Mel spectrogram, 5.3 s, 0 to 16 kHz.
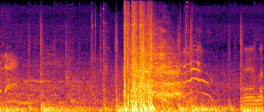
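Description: Gunfire in the video game Wasteland 3: a loud, dense burst of shots in the middle, with quieter game sounds and speech around it.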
